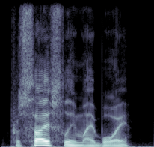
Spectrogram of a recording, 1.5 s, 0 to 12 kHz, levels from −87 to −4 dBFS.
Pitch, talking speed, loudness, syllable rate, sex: 110 Hz, 115 wpm, -18 LUFS, 5.3 syllables/s, male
